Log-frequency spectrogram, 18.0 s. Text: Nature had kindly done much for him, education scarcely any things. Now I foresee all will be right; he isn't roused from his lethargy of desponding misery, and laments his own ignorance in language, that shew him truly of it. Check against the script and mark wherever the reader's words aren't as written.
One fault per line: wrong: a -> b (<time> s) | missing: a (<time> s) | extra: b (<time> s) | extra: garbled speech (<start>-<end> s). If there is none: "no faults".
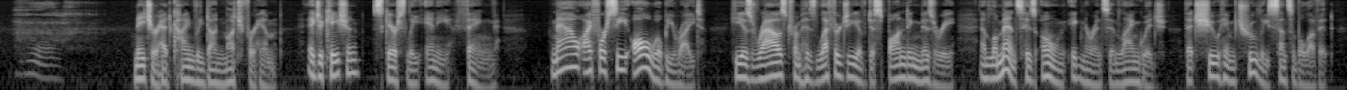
wrong: things -> thing (6.1 s)
wrong: isn't -> is (9.9 s)
extra: sensible (16.9 s)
